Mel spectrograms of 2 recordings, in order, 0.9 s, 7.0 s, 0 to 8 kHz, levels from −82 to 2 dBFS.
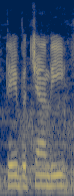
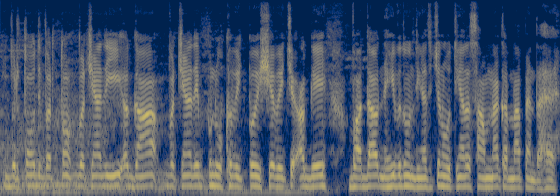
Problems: none marked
